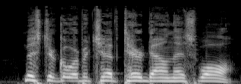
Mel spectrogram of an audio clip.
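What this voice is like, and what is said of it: Imitates another person's voice. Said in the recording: “My Reagan imitation sucks too.”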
